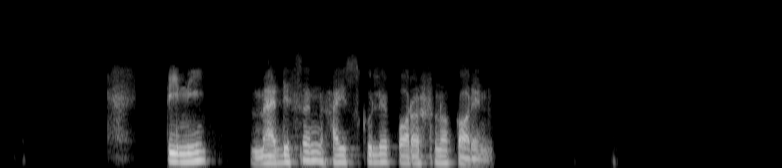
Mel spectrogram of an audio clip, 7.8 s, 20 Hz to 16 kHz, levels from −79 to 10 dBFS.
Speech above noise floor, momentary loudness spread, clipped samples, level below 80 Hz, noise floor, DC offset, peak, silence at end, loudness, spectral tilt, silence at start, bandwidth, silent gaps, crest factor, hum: over 73 dB; 13 LU; under 0.1%; -52 dBFS; under -90 dBFS; under 0.1%; -2 dBFS; 2.9 s; -19 LUFS; -12 dB/octave; 1.15 s; 4.5 kHz; 1.41-1.66 s, 2.38-2.50 s; 18 dB; none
